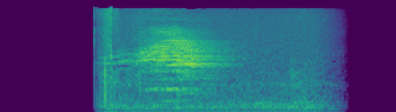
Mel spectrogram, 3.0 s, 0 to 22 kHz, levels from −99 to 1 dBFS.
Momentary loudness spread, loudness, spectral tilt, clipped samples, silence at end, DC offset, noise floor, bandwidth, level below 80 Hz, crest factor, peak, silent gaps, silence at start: 24 LU; -14 LUFS; 0.5 dB/octave; under 0.1%; 0.55 s; 0.2%; -38 dBFS; 16 kHz; -66 dBFS; 20 dB; 0 dBFS; none; 0.75 s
